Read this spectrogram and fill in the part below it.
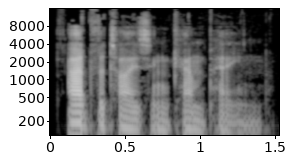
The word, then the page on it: advertising campaign: British English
